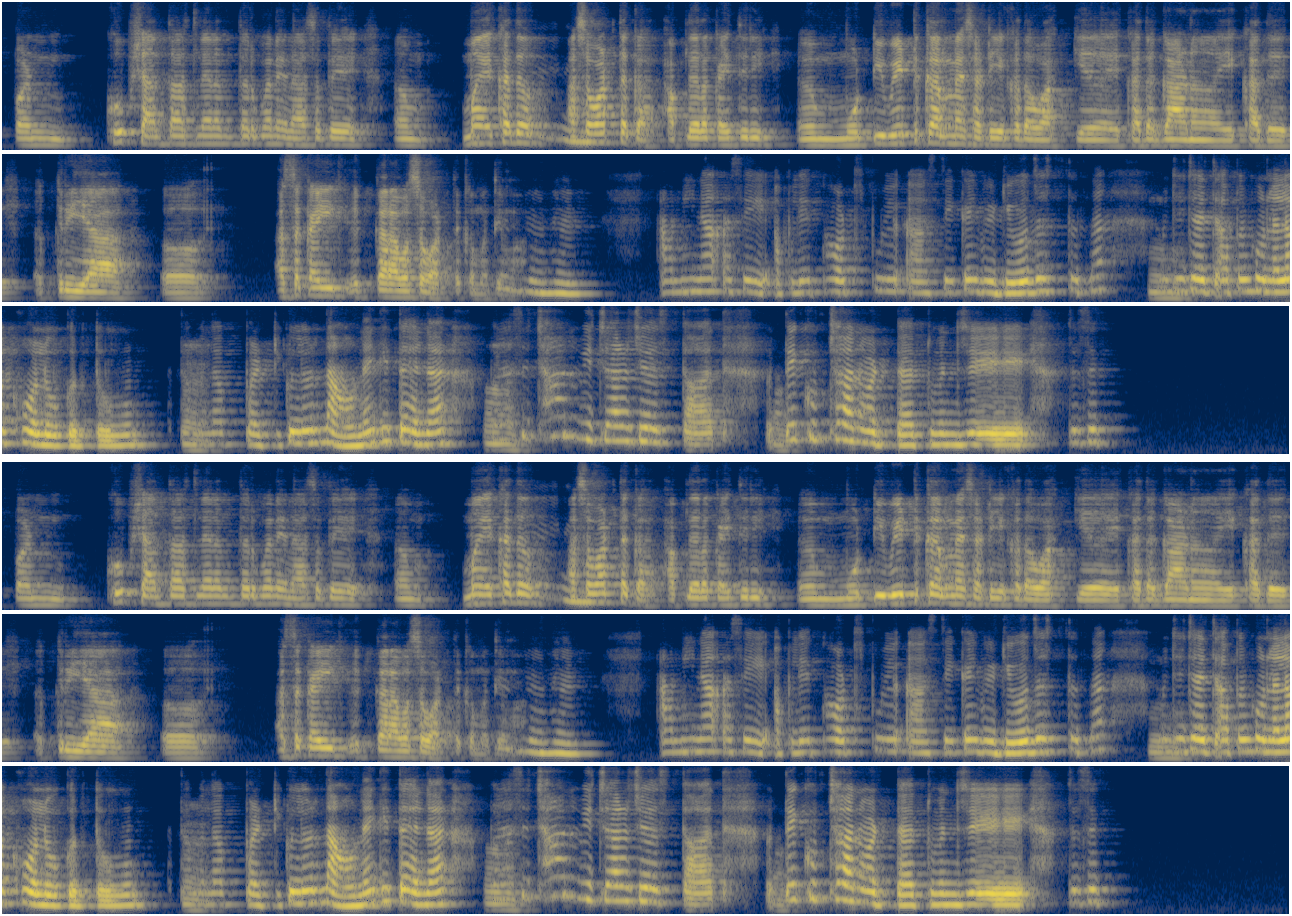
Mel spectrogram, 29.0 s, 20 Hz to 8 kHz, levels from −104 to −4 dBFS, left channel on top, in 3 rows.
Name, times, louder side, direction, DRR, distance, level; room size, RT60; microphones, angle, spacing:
voice 1, 0.1-0.5 0.8-2.7 3.0-3.2 3.5-9.7 10.1-10.6 10.9-11.2 11.7-13.6 18.3-18.6 20.7-20.9 23.0-23.2 25.1-25.2, equal, 70° left, 5 dB, 2.3 m, -28 dB
voice 2, 13.4-14.0 14.6-18.0 18.3-20.4 20.7-27.6, right 2 dB, 20° right, 12 dB, 0.9 m, -24 dB
16.0 x 13.0 x 5.7 m, 0.37 s
head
